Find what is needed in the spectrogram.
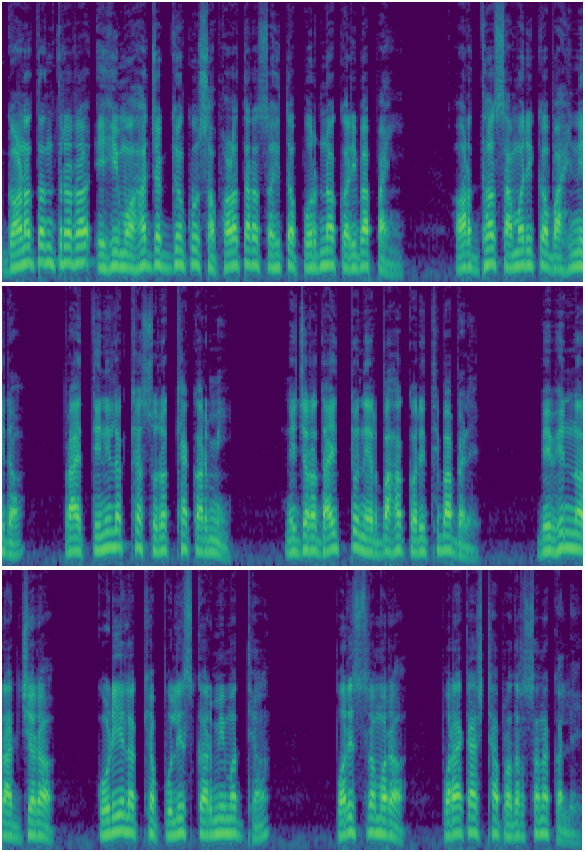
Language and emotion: Odia, neutral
